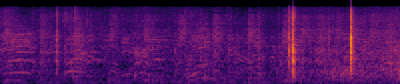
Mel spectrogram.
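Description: Skateboards on a concrete skatepark, with two loud sharp board impacts about half a second apart near the end, over crowd voices.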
